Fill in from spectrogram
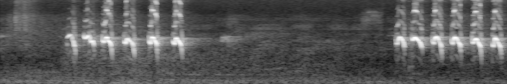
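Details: Yellow-vented bulbul female calling to provoke males: two tight bursts of six or seven bright, clipped notes in quick succession, separated by a silent gap of about one and a half seconds.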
